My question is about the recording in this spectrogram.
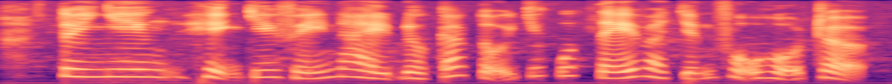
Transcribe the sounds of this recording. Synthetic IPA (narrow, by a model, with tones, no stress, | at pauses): t̪wi˧ɲi˧ənhḭ˧˨ənt͡ɕi˧fi˨˦na˨˩jɗɨ˨˩əkːaː˦˥k̚t̪o˧˩t͡ɕɨ˦˥k̚ːu˦˥ək̚t̪e˨˦vaː˨˩t͡ɕï˨˦ŋ̟fṵ˧˩ɦo̰˧˥˩t͡ɕə̰ː˧˨ʔ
